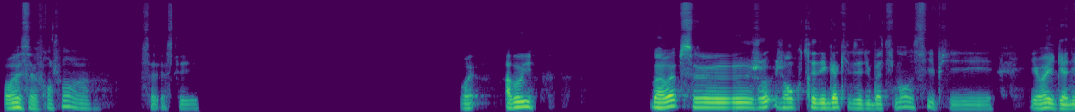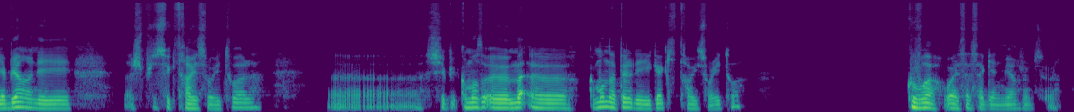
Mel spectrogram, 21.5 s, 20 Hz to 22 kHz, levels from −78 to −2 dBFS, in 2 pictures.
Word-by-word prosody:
Ouais, 130 +3 +5
c'est 115 - -3
franchement, 130 +7 -5
heu, - - -12 0.5
c - - -10 0.2
c'est 110 0 -8 2.7
Ouais. 120 0 -3 0.3
Ah 125 - +5
bah, 145 - +7
oui. 155 -1 +6 1.2
Bah 135 -1 +7
ouais, 165 - +10
parce 170 -1 +1
que 135 0 +5
je 135 +1 +2
j'ai 135 - -3
rencontré 135 0 +1
des 130 0 +4
gars 140 +2 +7
qui 135 -1 -6
faisaient 120 -1 -1
du 115 -1 -4
bâtiment 115 +6 -2
aussi 145 +2 -6
et - - -5
puis, 105 -1 -9 0.4
et 115 - 0
ouais, 130 +3 +6
ils 120 - -1
gagnaient 110 +1 +3
bien 140 +2 +2
les 115 -2 -1 0.5
bah, - - -15
je - - -4
sais - - -8
plus - - -10
ceux - - -3
qui - - -16
travaillent 115 -1 +1
sur 110 0 -7
les 105 - -5
toits 130 +4 -6
là, 130 0 -8 0.7
heu, - - -10 0.9
je - - -11
sais - - -4
plus, - - -11
comment 135 +1 0
se, 145 - 0
heu, 130 -2 +3
ma 135 +3 +4
heu, 125 -3 0 0.2
comment 145 - -1
on 150 - +1
appelle 140 0 +1
les 115 -3 -1
gars 120 +2 -2
qui - - -11
travaillent 110 -2 -7
sur 105 -3 -8
les 110 - -6
toits? 165 +7 -11 1.6
Couvreur, 130 -5 +3
ouais 120 -2 0
ça, 120 - -6
ça 110 0 -6
gagne 105 -1 -7
bien 110 +1 -6
je 110 - -12
me 105 - -11
souviens. - - -16
125 Hz, 200 wpm, -25 LUFS, 115-135 Hz, 2.7 s, ouais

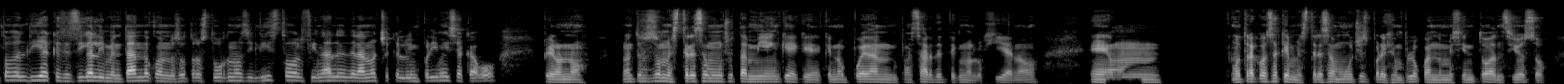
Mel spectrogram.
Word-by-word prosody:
todo 195 0 -2
el 185 -1 -3
día 190 +1 +3
que 175 - -4
se 155 - -4
siga 175 +4 +5
alimentando 165 +1 +4
con 150 -3 -2
los 130 - -4
otros 160 +1 -4
turnos 165 +1 -5
y - - -8
listo. 185 +3 -3
Al 170 - -5
final 165 +2 -1
el 175 - -4
de 160 - 0
la 155 - +5
noche 175 +2 0
que 165 - -7
lo 150 0 -4
imprima 165 +4 -4
y - - -3
se 170 - +3
acabó". - - -3 0.4
Pero 120 -1 +3
no, 115 -1 -1 0.4
¿no? 130 - -3
Entonces, 140 0 -1
eso 160 +1 +3
me 145 -3 +1
estresa 145 +4 +7
mucho 145 0 -2
también 130 -1 +1
que 125 0 0
que 110 -1 -3
que - - -6
no 120 0 -4
puedan 120 -1 +1
pasar 115 +1 0
de 120 +1 -8
tecnología, 105 -1 -6
¿no? 110 +3 -8 0.5
Em, 115 -1 +1 0.7
otra 125 +2 +3
cosa 140 0 +3
que 140 - +3
me 115 -4 -4
estresa 120 +5 +2
mucho 120 +2 -4
es, 120 - -3
por 120 - -2
ejemplo, 110 +3 -4
cuando 110 -2 -2
me 105 -1 -4
siento 110 +4 -2
ansioso. 115 +2 +1
130 Hz, 220 wpm, -28 LUFS, 115-160 Hz, 0.7 s, estresa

